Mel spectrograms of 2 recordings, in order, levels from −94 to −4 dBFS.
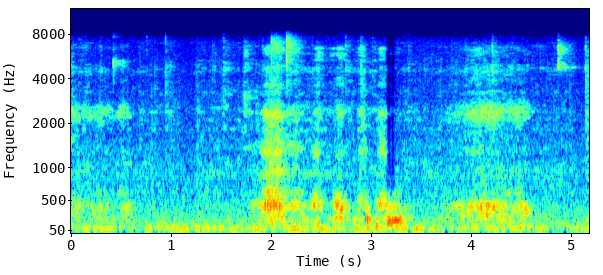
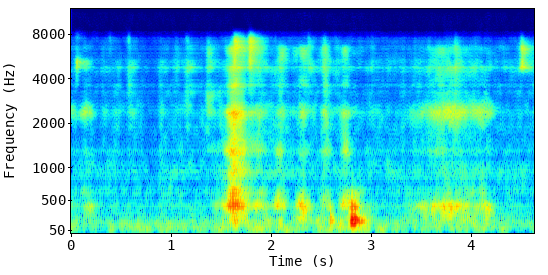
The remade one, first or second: second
